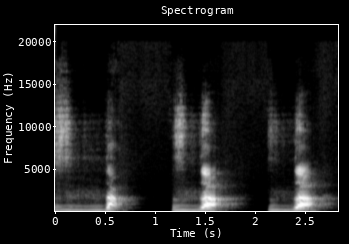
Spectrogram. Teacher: ज़ा की जो अदायगी है ना, इसको हम सीटी नुमा निकालते हैं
